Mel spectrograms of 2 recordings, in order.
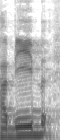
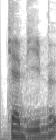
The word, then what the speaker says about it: Khabib: quasiment tous qu'habib donc moi j'ai pris l'habitude de dire qu'à bible mais puisqu'on me dis que c'est pas comme ça qu'il faut le prononcer yowlè qu'ils disent habib l'utilisera bib donc ça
